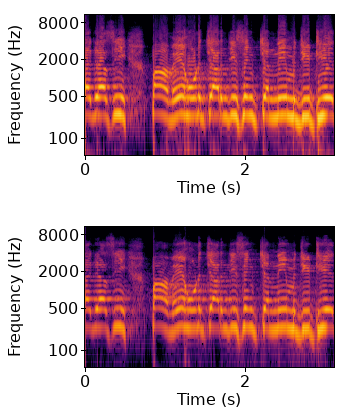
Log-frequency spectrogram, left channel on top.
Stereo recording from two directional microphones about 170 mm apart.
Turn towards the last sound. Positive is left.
turn(degrees=30)  # may be behind; listen again after turning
